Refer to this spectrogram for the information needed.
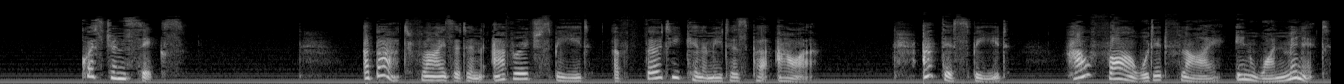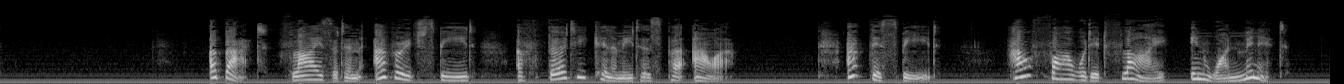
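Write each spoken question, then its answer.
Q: At this speed, how far would it fly in 1 minute?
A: 0.5 km (500 m)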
